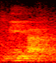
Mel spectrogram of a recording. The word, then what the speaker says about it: BHAG: BHAG, which is also written BHAG, but it's pronounced BHAG, and that stands for Big, Hairy, Ambitious, Audacious.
